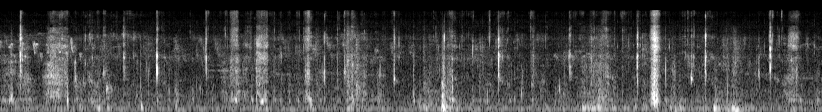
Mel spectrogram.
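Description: Close-up chewing and crunching of fried food, with sharp clicks scattered throughout.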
